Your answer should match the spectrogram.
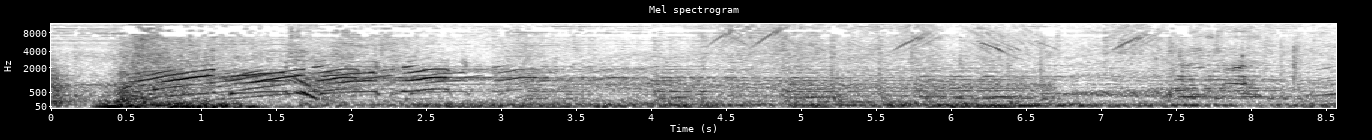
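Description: Cartoon action background music, with a run of quick swooping glides in pitch during the first few seconds.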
